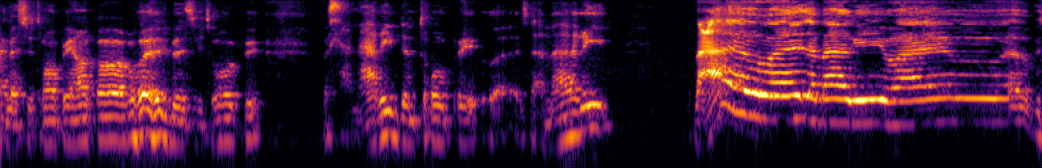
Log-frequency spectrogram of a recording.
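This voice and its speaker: A boastful, cranky old man, as a man puts him on, rambles through an improvised comic live stream. His pitch sits a little high and swings wildly, often shooting up into a squeak. The recording sounds roomy and echoey. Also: creaky, a little mellow, heavily acted.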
